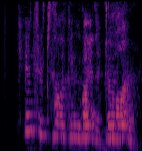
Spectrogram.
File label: calm Anger generated; GAN for speech spectrogram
